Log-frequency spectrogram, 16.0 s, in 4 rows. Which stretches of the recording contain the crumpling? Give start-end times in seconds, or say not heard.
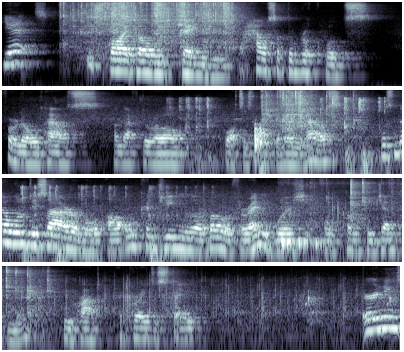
0.6-2.4, 6.5-7.7, 10.8-12.5.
